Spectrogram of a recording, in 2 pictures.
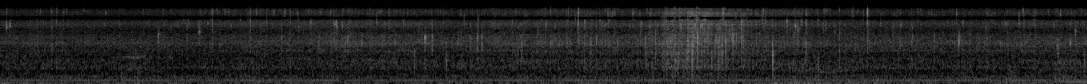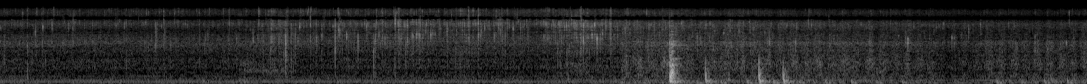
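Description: Breaded morel mushrooms frying in hog lard in a cast-iron skillet, a steady crackling sizzle that swells now and then as pieces are stirred and added. Two sharp knocks come near the end.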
